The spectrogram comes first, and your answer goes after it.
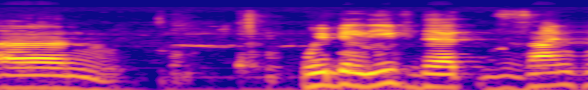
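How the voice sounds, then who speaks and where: A man with a non-native accent speaks at a very slow pace with ordinary pitch variation. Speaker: professor. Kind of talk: presentation.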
